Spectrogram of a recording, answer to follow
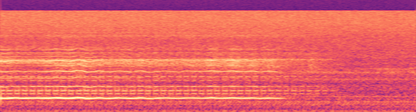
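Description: One high musical note held with a slight waver, closing a live song, that stops about three seconds in and leaves quiet room tone.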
